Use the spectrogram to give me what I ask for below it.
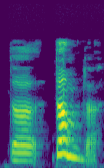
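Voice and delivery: "da-dum-da" with a loud middle "dum"; middle stress. Shown as a demonstration. Teacher showing types of feet, stressed middle beat in "da-dum-da". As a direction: punch the centre of "da-dum-da". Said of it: "we have different types of feet".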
